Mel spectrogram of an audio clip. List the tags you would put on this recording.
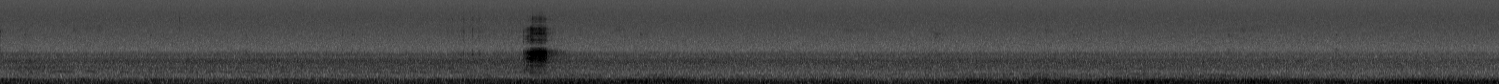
Soundscapes > Nature
raspberry-pi natural-soundscape meadow soundscape nature field-recording alice-holt-forest phenological-recording

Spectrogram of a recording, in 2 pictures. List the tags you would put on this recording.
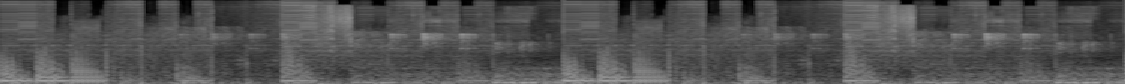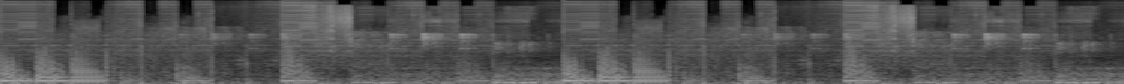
Instrument samples > Percussion
Drum Soundtrack Loopable Loop

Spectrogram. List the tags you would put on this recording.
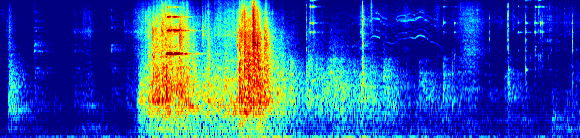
Sound effects > Objects / House appliances
bonk clunk drill fieldrecording foley foundobject fx glass hit industrial mechanical metal natural object oneshot perc percussion

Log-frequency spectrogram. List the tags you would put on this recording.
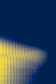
Instrument samples > Synths / Electronic
additive-synthesis fm-synthesis bass

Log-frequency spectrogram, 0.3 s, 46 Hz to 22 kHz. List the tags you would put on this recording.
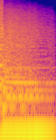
Instrument samples > Percussion
death drum-loop drum groovy 6x13 metal antipersonocracy death-metal distortion beat sample rhythm

